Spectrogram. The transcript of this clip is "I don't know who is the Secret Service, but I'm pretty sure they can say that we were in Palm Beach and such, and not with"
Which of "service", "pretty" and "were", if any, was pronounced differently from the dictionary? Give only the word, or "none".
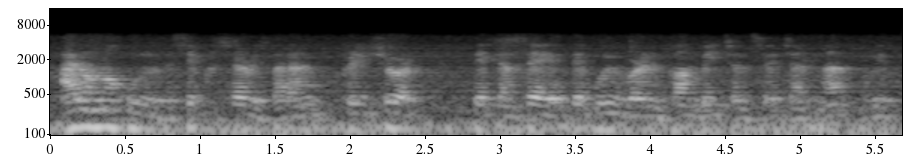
none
